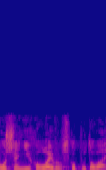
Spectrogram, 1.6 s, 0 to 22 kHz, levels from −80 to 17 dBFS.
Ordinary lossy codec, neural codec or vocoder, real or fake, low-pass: none; none; real; 7.2 kHz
